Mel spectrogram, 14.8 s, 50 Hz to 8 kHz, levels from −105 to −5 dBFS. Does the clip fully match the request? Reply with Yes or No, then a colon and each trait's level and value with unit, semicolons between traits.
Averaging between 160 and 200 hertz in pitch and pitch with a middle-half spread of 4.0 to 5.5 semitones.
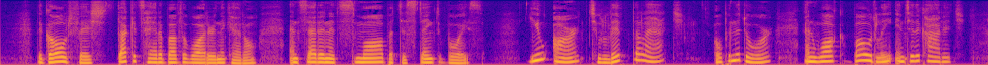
Yes: medium, 185 Hz; average, 4.7 semitones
